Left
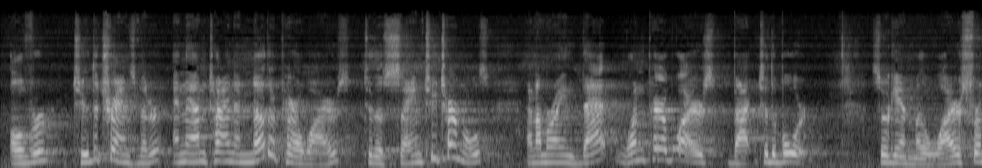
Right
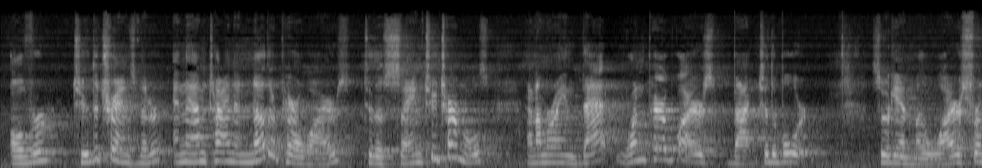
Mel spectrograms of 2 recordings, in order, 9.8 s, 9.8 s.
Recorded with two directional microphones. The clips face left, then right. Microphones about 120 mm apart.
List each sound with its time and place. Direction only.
0.1 s speech: 15° left (ahead or behind)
